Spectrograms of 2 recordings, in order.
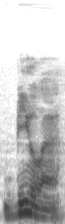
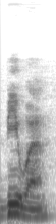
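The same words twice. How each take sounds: First: Bile with a clear l, slow; eastern pronunciation. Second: Biwe with a w sound; biwe, l turned to w; western pronunciation. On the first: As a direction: bile said slowly with a firm l. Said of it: "and bile". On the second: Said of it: "not biwe". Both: Shown as a demonstration.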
